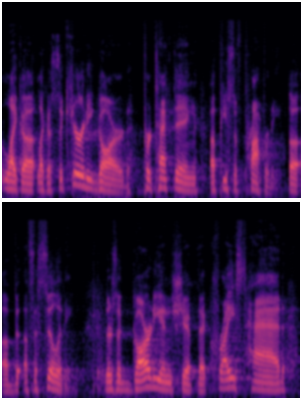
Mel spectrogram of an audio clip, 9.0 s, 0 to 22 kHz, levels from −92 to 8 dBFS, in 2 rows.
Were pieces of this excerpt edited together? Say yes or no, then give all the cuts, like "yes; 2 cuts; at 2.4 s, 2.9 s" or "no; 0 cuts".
yes; 1 cut; at 4.2 s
